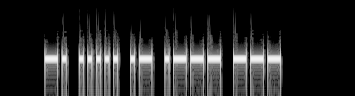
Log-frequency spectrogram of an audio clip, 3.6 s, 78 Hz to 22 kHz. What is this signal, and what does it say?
Morse code, heard as a keyed tone, about 28 wpm, 700 Hz. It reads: N5AJO
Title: USA Call Signs - 5 Characters - Repeated 3x - 28wpm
